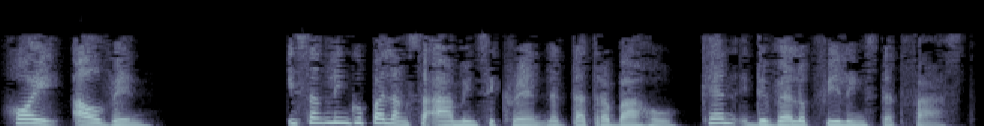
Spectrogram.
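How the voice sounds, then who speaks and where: A woman's voice: medium pitch, animated, normal speed, breathy edge. A woman voicing a curt, defensive, grumpy billionaire man in a romance story. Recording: muffled lo-fi, roomy echo.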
